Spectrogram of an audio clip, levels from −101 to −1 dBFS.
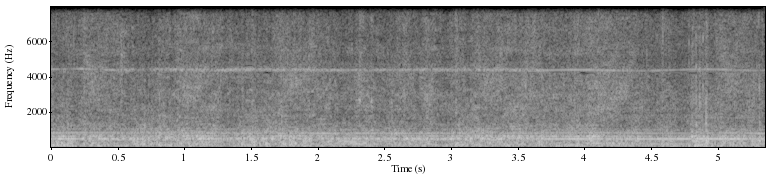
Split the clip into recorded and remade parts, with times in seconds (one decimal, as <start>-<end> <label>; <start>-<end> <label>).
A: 0.0-0.5 recorded; 0.5-3.7 remade; 3.7-5.4 recorded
